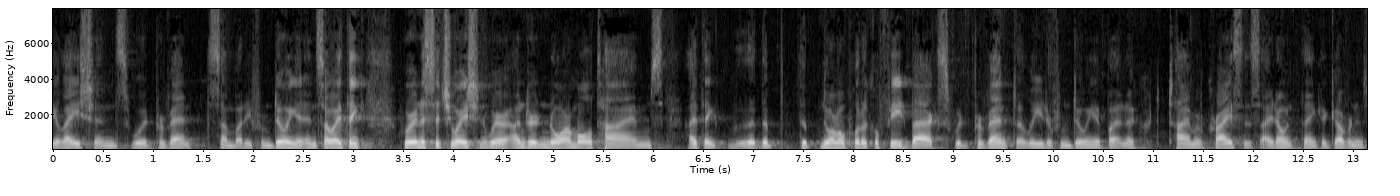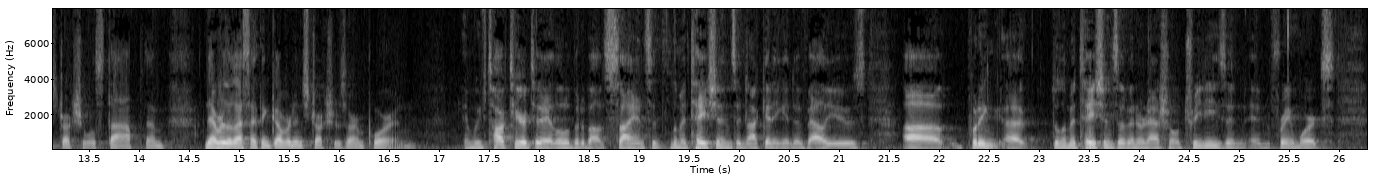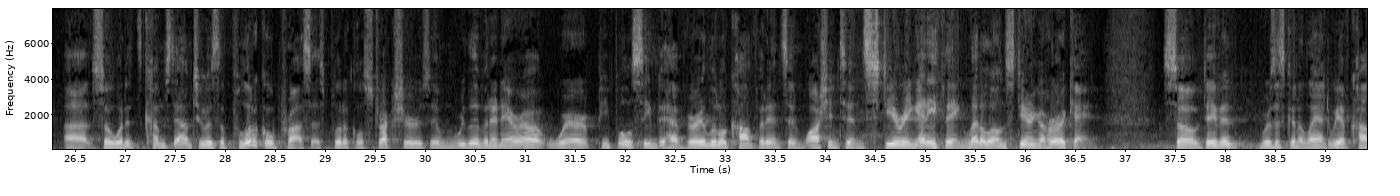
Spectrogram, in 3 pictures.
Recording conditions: live audience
